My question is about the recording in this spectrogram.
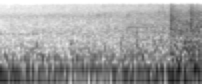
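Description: Hybrid trailer-music sound design: a deep, low rumble left at the bottom of a falling pitch drop, with a hissing swell coming in near the end.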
